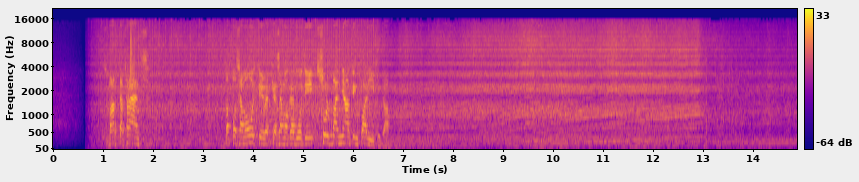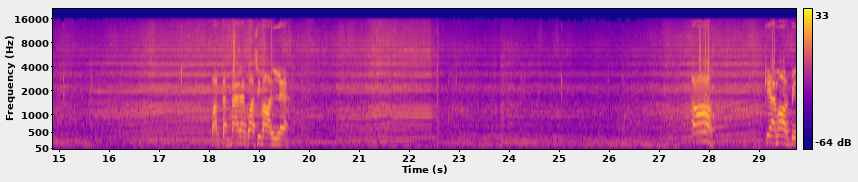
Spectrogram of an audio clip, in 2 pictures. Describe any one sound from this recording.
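Racing motorcycle engines roar and rise in pitch as they speed up.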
